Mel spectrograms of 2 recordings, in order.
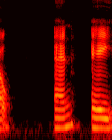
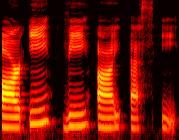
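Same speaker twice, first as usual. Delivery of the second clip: slow spelling out; 7 dB louder, much slower than usual. Shown as a demonstration. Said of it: "Let's spell it together".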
